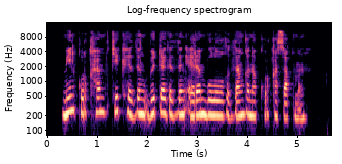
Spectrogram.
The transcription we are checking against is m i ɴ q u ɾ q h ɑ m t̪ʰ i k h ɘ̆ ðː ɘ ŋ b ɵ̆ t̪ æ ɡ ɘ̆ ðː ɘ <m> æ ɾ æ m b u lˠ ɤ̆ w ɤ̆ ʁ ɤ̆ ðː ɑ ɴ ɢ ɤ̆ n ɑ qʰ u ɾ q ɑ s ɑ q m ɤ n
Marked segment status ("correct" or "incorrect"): incorrect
